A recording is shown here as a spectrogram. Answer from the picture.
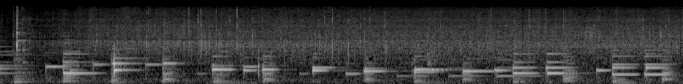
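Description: Cabbage kimchi hitting hot oil in a nonstick frying pan and sizzling steadily, starting just after the beginning. Background piano music plays over it.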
